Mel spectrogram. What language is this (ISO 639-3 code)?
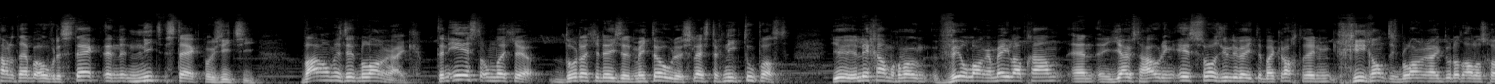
nld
